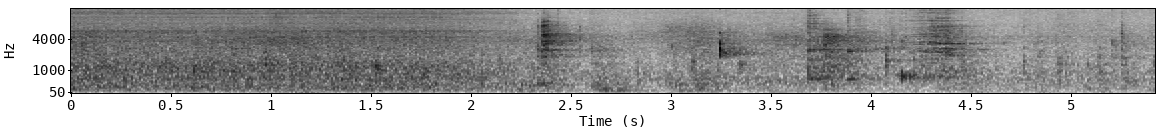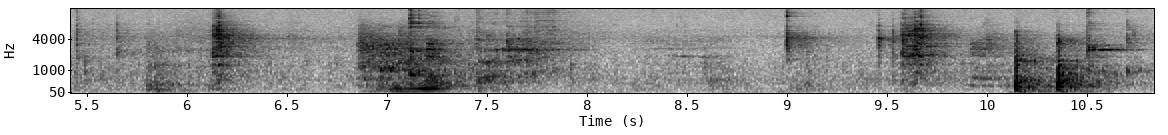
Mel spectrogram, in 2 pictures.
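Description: A metal ladle clinking against an aluminium stockpot and a ceramic mug as broth is ladled out of a seafood boil, in a scatter of separate clinks and knocks. A steady hiss fills the first two seconds.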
